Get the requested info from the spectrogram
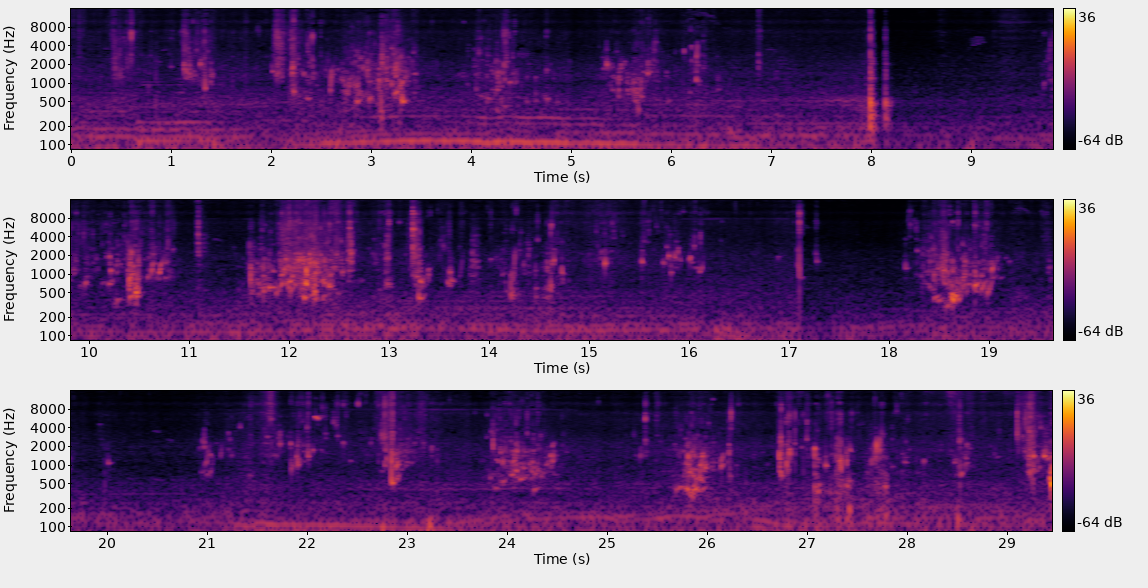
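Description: Shallow muddy stream water splashing and gurgling as a bamboo pole is pushed and stirred through it, in irregular small splashes and drips.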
